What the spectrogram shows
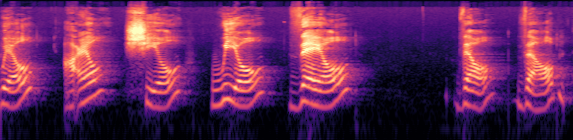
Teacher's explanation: the will becomes /'ll/, and then we add it to the pronoun, and then the pronoun can also reduce a bit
